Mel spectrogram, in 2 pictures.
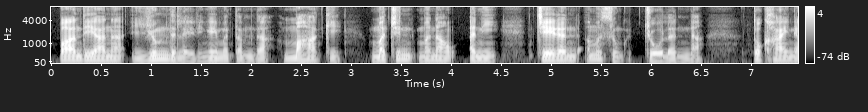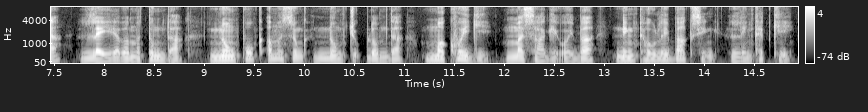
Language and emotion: Manipuri, neutral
